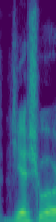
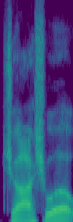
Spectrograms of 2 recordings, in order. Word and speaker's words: Jeshua: Yeshua or Joshua, or in English / in the Greek, we might say Jesus.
